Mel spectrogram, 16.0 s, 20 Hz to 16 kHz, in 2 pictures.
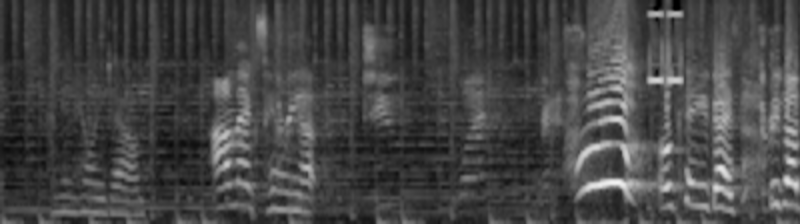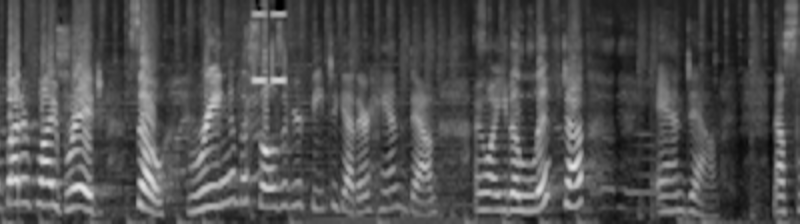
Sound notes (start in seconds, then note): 5.7 shouts; 6.5 beeps; 10.5 beeps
